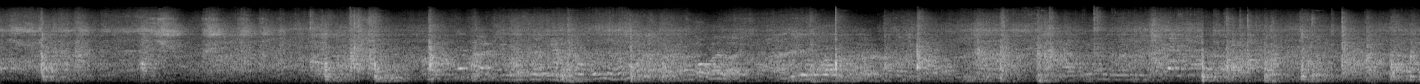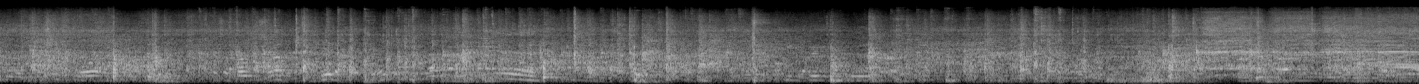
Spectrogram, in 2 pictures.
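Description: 1/12-scale RC banger cars racing on a carpet oval, with frequent sharp plastic knocks and clatters as the cars hit each other and the trackside barrier. People talk in the background throughout.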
